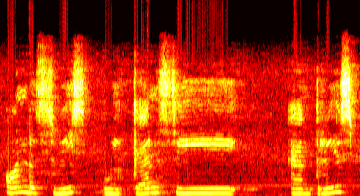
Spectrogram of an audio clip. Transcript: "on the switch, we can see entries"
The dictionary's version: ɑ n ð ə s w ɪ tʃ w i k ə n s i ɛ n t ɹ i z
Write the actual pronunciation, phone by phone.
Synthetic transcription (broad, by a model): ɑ n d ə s w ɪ s w i k ə n s i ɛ n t ɹ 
